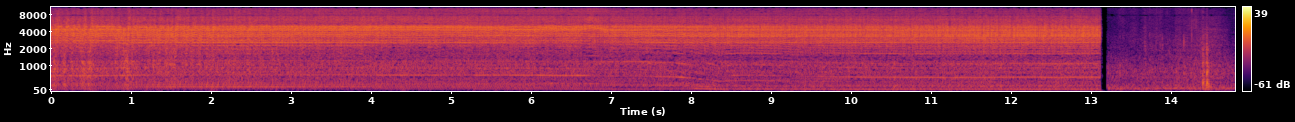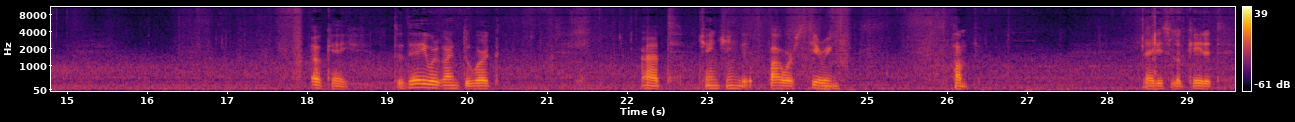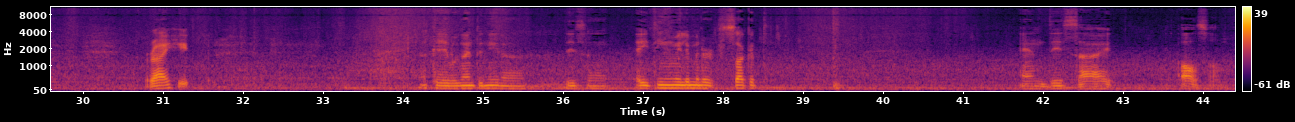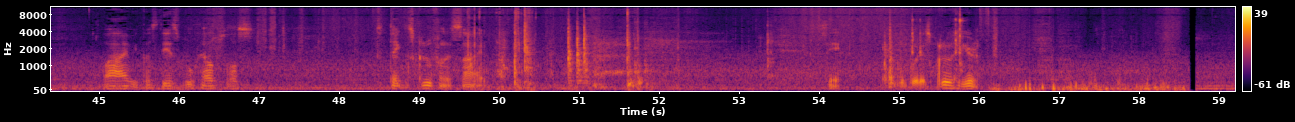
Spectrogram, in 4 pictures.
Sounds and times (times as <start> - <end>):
Speech: 18.0 - 20.4, 22.2 - 24.7, 26.1 - 26.3, 28.4 - 29.5, 30.8 - 31.4, 34.2 - 38.6, 41.7 - 42.9, 43.7 - 44.3, 45.0 - 47.0, 48.5 - 50.0, 54.0 - 56.0.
